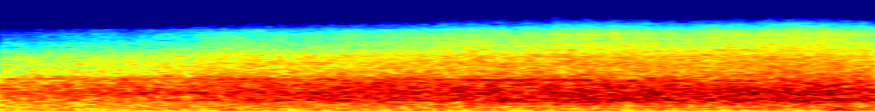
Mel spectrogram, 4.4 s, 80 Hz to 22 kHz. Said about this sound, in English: The Brooklyn Bridge, 7 a.m. Rush hour, the subway.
